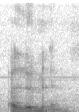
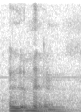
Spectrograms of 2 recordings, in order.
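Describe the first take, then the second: First: The word is said in an American way. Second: The same.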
